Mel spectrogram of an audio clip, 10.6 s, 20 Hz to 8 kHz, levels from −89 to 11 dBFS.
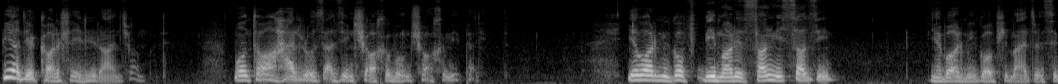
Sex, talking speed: male, 145 wpm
